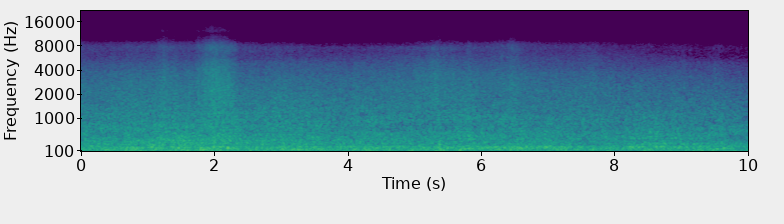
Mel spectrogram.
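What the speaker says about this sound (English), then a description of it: "Look at this wave right here." Large ocean waves break and surge against the rugged Scottish coast, a loud, continuous roaring wash with heavy wind buffeting the microphone throughout.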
